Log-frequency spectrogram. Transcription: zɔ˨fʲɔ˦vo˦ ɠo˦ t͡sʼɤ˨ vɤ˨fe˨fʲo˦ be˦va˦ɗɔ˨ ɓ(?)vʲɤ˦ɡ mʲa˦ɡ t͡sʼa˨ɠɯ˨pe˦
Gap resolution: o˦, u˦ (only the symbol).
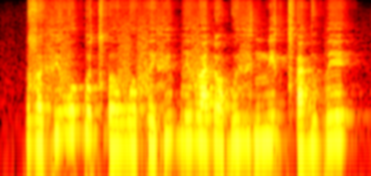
u˦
